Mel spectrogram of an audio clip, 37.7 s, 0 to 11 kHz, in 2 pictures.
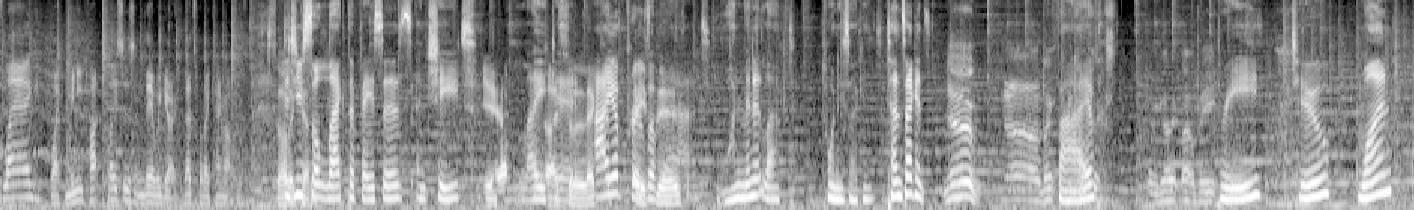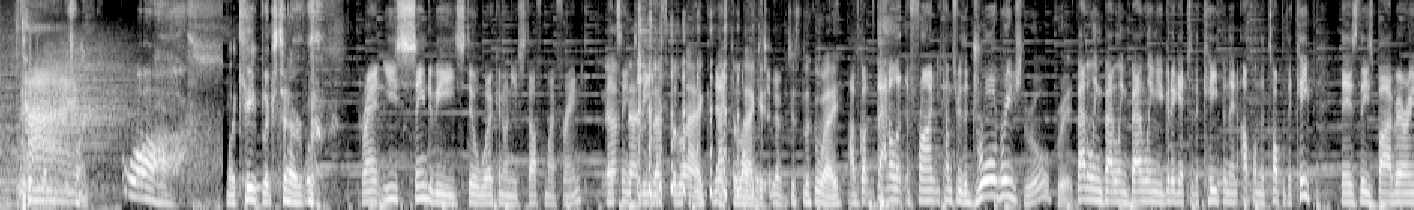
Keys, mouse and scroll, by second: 3.3-4.4 middle drag, 4.4 g, 5.0-6.2 middle drag, 6.2 g, 7.3-8.7 middle drag, 8.7 g.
